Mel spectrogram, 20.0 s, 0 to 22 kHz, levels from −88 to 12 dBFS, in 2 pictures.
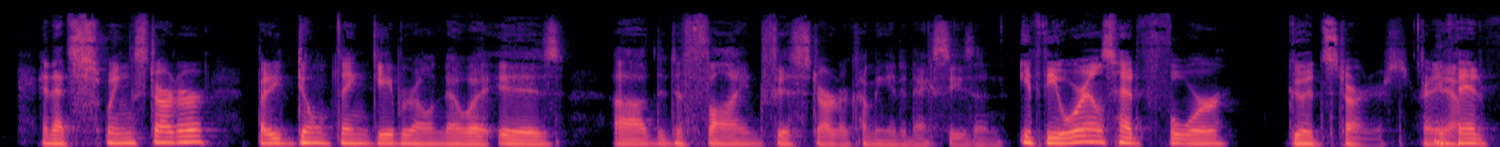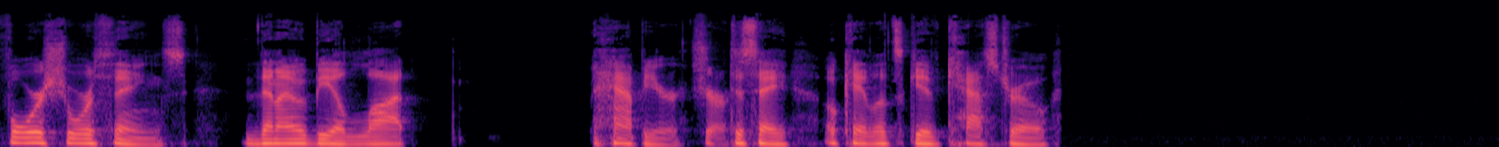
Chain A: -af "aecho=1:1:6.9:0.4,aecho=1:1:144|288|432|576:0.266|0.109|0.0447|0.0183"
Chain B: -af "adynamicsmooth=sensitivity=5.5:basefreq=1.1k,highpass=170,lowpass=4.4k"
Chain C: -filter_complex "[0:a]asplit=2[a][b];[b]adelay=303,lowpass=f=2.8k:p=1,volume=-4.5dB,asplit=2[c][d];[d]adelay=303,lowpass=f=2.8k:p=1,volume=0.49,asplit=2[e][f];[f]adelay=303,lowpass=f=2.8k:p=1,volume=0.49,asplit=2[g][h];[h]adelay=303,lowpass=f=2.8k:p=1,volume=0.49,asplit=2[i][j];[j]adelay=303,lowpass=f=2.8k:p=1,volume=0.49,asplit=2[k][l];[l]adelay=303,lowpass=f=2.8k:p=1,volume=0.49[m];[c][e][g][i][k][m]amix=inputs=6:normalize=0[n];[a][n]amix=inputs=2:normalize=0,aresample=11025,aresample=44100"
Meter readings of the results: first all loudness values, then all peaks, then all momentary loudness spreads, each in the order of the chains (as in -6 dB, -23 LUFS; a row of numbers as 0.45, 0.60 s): -22.5, -25.5, -22.5 LUFS; -2.5, -3.5, -4.0 dBFS; 13, 15, 12 LU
